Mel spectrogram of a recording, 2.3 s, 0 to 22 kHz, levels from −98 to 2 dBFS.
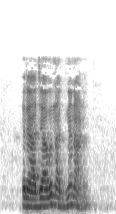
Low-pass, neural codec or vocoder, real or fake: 7.2 kHz; none; real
